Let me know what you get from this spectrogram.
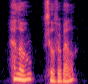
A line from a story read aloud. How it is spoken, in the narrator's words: Velvet Remedy said gently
